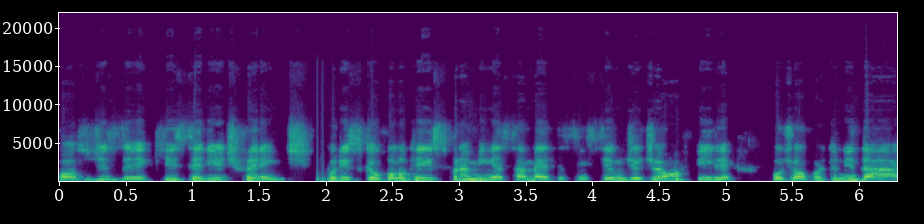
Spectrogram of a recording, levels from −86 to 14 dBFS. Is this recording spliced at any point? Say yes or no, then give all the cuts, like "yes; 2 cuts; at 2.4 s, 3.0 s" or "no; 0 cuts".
no; 0 cuts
